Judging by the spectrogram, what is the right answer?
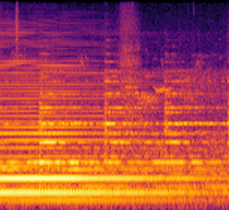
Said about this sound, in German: Wie eben die erste Glocke, die man aus Metall gegossen und nicht mehr aus Blech zusammengenietet hat.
